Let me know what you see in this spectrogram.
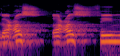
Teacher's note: এখানে সাদকে মোটা করে হালকা মুখটা গোল করে উচ্চারণ করে পড়তে হবে।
